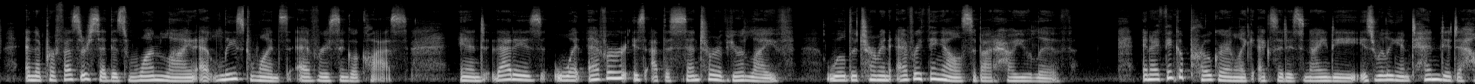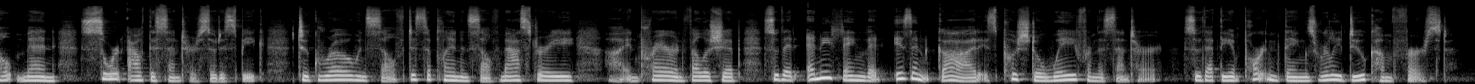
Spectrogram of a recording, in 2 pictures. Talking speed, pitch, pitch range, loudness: 175 wpm, 195 Hz, 175-220 Hz, -17 LUFS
